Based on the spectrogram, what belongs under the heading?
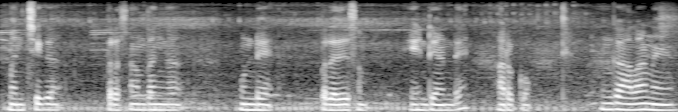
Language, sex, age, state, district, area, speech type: Telugu, male, 30-45, Andhra Pradesh, Alluri Sitarama Raju, rural, spontaneous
